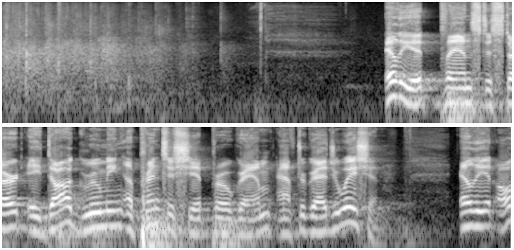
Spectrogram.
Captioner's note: cheering and applause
